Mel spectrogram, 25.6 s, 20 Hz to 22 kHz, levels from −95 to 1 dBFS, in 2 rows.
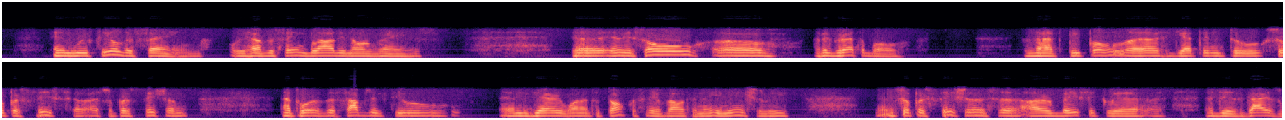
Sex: male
